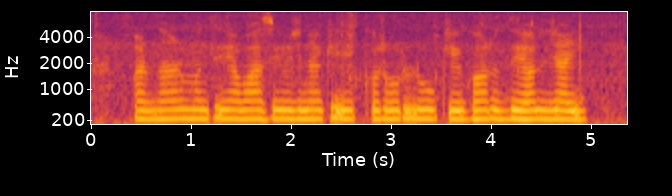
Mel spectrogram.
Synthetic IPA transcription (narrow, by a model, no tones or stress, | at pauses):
pɾəd̪ʱanmənt̪ɾiaʋasjod͡ʒnakḛekːəɾoɾloɡkeɡʱəɾd̪eɦəld͡ʒai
